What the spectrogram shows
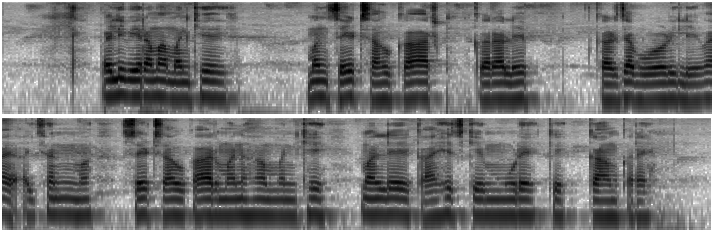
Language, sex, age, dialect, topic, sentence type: Chhattisgarhi, male, 18-24, Western/Budati/Khatahi, banking, statement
